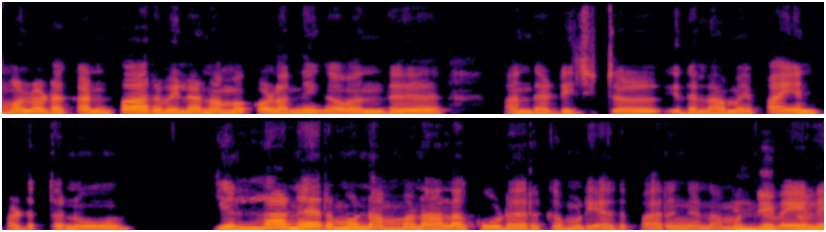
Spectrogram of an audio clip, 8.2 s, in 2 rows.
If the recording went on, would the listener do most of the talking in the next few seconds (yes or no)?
no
